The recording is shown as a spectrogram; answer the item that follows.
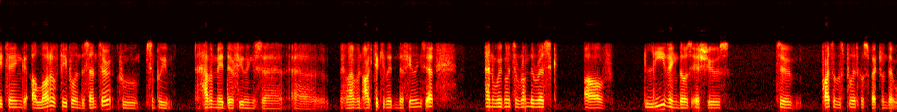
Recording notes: recorded down the phone from Cairo - you may need to turn up your volume a bit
